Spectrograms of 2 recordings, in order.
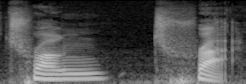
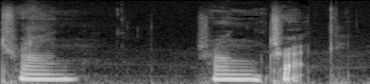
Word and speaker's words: Trung Trac: So when you look her up, it is Trung Trac. Trung Trac.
